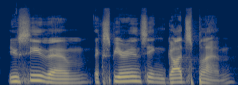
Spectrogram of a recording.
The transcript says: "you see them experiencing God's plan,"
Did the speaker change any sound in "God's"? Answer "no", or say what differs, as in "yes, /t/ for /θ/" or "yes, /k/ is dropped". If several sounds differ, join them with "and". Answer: yes, /s/ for /z/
